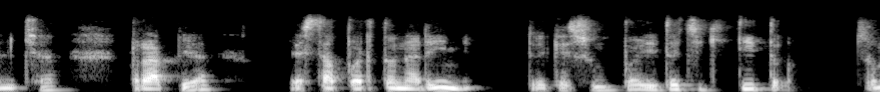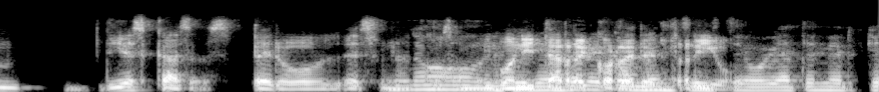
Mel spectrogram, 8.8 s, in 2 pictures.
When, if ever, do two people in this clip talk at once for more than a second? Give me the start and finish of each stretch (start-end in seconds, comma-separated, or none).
6.3-8.2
